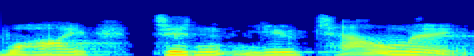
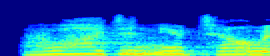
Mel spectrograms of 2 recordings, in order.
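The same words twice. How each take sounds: First: Slow, higher, pained question; upset plea. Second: Much higher, louder, slower cry; anguished repeat. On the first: Andrea asking him why he stayed silent, slow and upset. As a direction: plead with him in disbelief. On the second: Andrea repeating her reproach, higher and more anguished. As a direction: press harder the second time. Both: Retold or imitated. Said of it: "she was so upset with me".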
